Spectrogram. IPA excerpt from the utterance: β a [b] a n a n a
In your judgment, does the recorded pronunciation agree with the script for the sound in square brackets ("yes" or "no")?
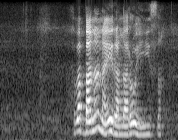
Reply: yes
